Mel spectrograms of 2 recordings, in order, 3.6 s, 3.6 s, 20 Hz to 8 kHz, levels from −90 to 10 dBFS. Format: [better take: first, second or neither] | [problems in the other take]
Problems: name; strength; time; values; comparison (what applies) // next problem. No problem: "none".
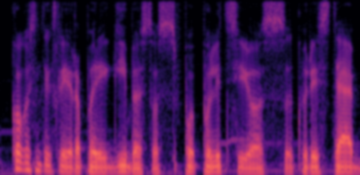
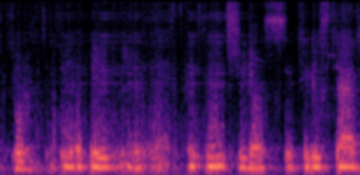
first | noise reduction (neural separator model SepFormer DNS4)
